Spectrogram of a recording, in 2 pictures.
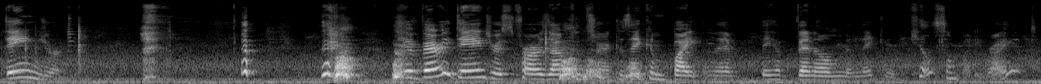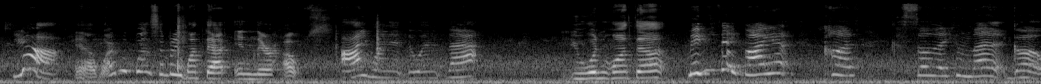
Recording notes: My microphone is still broken so enjoy the background noise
